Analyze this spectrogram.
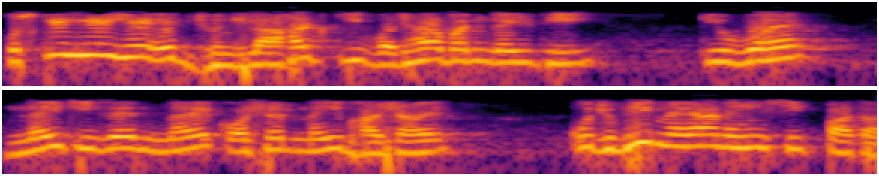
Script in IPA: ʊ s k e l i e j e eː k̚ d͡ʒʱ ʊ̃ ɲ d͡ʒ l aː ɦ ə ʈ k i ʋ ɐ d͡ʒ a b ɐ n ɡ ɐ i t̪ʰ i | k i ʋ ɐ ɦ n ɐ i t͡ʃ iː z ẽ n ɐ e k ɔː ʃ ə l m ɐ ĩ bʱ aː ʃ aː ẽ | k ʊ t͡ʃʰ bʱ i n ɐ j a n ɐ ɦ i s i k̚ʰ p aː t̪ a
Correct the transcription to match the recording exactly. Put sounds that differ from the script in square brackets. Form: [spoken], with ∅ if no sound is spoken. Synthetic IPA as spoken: ʊ s k e l i e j e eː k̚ d͡ʒʱ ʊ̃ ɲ d͡ʒ l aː ɦ ə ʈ k i ʋ ɐ d͡ʒ a b ɐ n ɡ ɐ i t̪ʰ i | k i ʋ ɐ ɦ n ɐ i t͡ʃ iː z ẽ n ɐ e k ɔː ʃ ə l [n] ɐ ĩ bʱ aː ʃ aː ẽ | k ʊ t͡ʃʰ bʱ i n ɐ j a n ɐ ɦ [ĩ] s [iː] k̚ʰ p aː t̪ a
